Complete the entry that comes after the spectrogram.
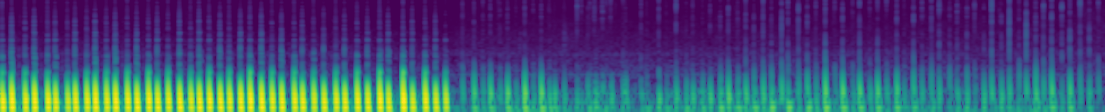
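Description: A box is tapped fast and aggressively, giving a rapid stream of short, dull, low-pitched knocks. The taps are loud and heavy for about the first four and a half seconds, then continue at a softer, lighter level until the end.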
